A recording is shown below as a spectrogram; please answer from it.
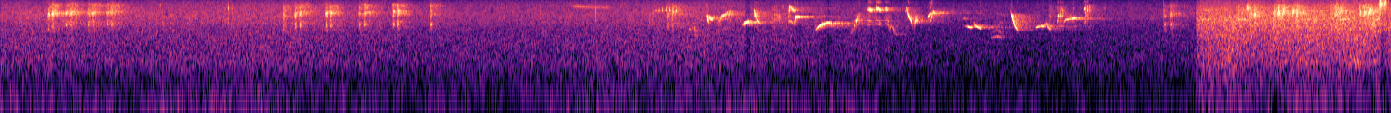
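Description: Small woodland birds singing: quick chirps and short sliding whistles in the second half, over a steady rushing background noise that changes abruptly near the end.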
